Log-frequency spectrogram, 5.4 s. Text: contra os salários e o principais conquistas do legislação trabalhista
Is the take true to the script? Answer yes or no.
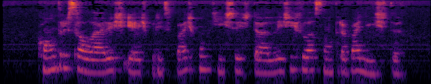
no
